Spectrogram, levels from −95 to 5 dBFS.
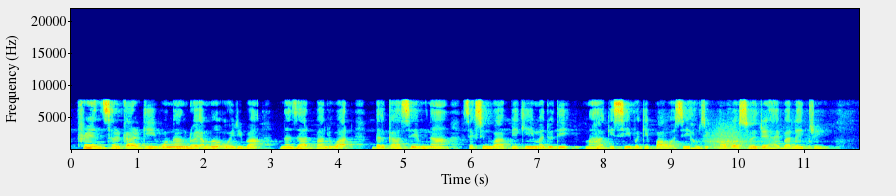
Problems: background sounds at intervals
